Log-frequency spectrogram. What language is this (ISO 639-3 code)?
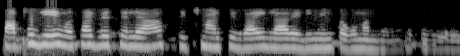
kan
